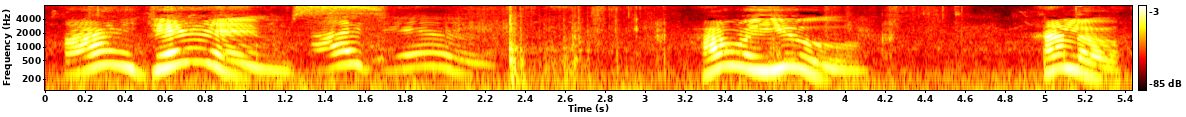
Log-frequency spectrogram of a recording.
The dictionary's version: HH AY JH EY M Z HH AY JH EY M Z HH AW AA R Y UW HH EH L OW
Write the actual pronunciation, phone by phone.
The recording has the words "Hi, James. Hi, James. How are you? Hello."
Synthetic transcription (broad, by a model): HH AY JH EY M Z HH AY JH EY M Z HH AW AA R Y UW HH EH L OW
